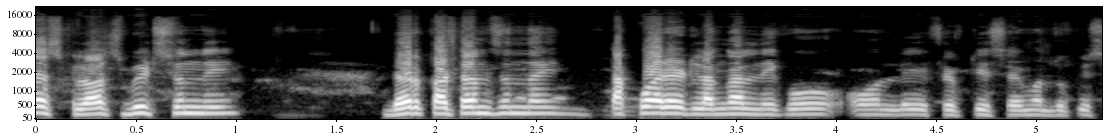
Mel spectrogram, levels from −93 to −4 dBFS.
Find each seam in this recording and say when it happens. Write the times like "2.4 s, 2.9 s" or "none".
none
